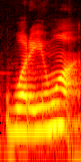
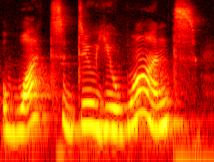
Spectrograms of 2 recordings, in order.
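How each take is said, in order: First: The words are linked and sounds are reduced. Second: Every word is pronounced fully and separately. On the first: "it sounds like" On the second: "Instead of"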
